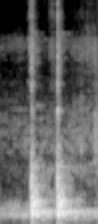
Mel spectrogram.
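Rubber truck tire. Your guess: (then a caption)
Inflated. Truck rubber tires are knocked from the side rather than head-on, since a tire can burst toward whoever stands in front of it. Two short, dull, low thuds follow one another with little ring. The knocks sound the same, showing the tires are evenly inflated.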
